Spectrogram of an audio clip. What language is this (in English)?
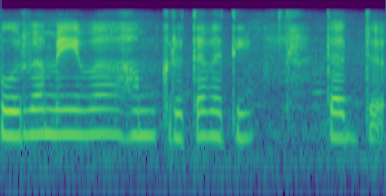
Sanskrit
